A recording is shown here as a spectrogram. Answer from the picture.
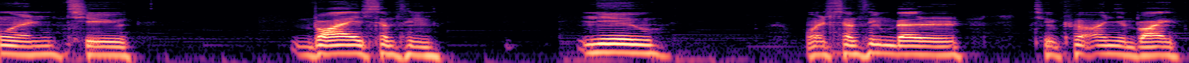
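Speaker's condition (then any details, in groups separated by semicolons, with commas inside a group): Cerebral palsy; tends to mess up words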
